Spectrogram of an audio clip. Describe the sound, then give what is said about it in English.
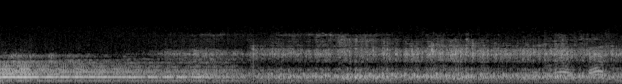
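Clipper airplane engines run steadily at an airport before takeoff, a continuous low droning hum with tonal whine layered on top, holding an even loudness throughout. “Stepping into the clipper now. See, they're getting ready to take off.”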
